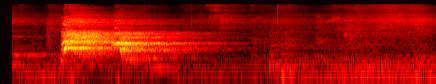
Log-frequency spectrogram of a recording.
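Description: A dog barks twice, about half a second apart. Each loud bark rings on and dies away slowly in an echoing, metal-walled shed.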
